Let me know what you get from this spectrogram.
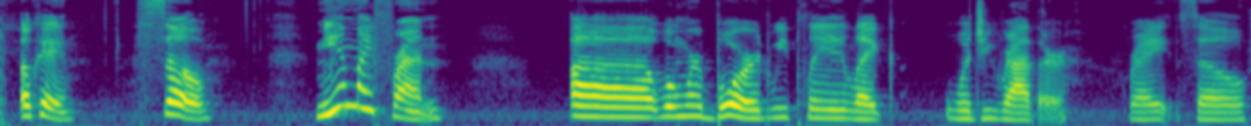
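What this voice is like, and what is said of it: Scratchy, rough voice. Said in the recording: “my voice was kind of burnt, I guess, this morning from a really hot coffee, so it sounds terrible. A little scratchy.”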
